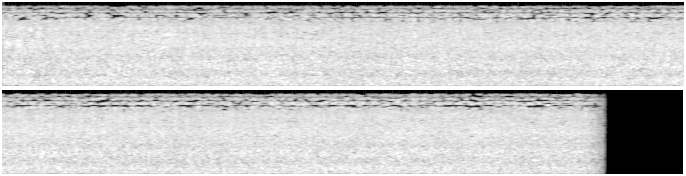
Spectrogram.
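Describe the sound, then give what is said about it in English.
A massive waterfall on the Zambezi River in Africa roars in a dense, unbroken wall of rushing water, millions of liters going over every minute, loud, holding steady for about nineteen seconds before cutting off abruptly. “We're talking millions and millions and millions of liters of water going over there every minute.”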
